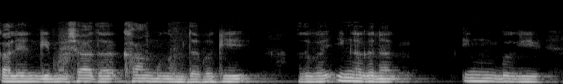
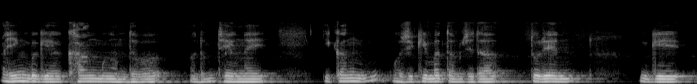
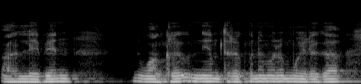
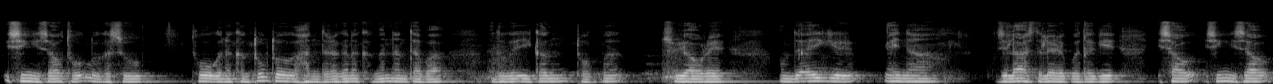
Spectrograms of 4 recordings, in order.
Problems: background sounds at intervals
